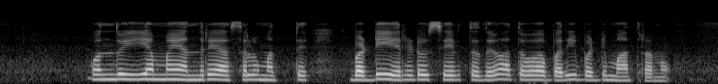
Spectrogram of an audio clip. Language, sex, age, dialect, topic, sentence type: Kannada, female, 51-55, Central, banking, question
